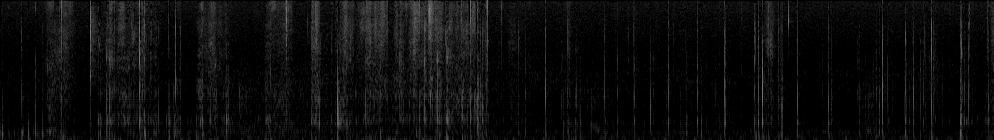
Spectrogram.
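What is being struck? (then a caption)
Leather dress shoe. A single black leather dress shoe, hollow with a hard sole, is held upright close by and tapped and scratched with long fingernails on its upper and sole. The result is a dense stream of soft, quick, dry clicks and scratchy rustles that stop instantly, with a faint midrange tone and little high end.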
